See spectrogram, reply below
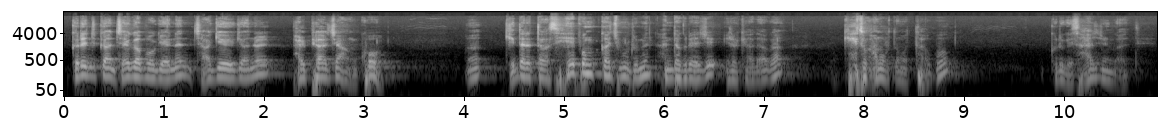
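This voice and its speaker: Gravelly, husky male pastor preaching. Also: mid-range voice. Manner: anecdotal, conversational preaching, acting out quoted dialogue. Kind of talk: sermon.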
